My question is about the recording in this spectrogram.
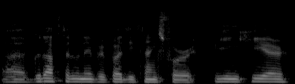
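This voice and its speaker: Man from Afghanistan, policy advisor on a panel, mid-pitched, halting delivery with frequent fillers, dry close sound. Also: steady tone, a little mellow, no echo, low-quality recording. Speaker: public health policy advisor. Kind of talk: panel talk. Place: exhibit hall panel.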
